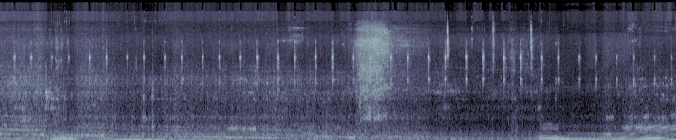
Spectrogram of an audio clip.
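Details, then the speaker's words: Vehicle coasting in neutral: rumble with fast steady ticking near four per second over road noise, attributed to a damaged rear wheel bearing, not confirmed. "I'm in neutral now. All that noise you hear is the wheel bearing."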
